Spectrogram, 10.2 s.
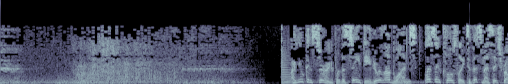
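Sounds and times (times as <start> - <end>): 
storm wind: 0.0 - 5.3
speech: 5.9 - 10.1.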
